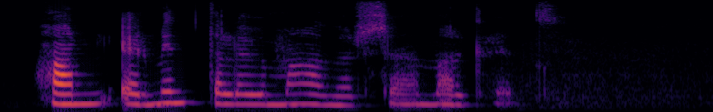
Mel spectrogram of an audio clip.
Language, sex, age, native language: Icelandic, female, 18-19, Icelandic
